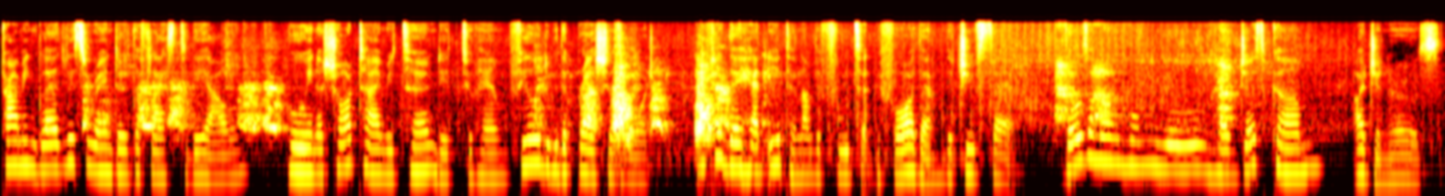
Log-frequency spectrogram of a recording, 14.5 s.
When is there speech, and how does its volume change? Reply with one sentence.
The speech can be heard from 0.0 to 14.4 s, at a steady volume.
